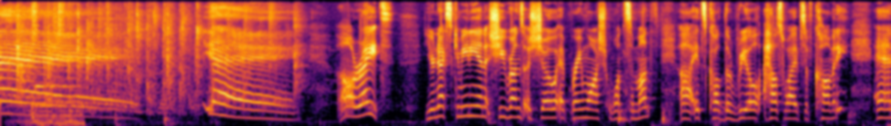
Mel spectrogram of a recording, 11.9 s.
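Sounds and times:
audience clapping and cheering: 0.0 - 4.1
speech: 4.5 - 11.8.

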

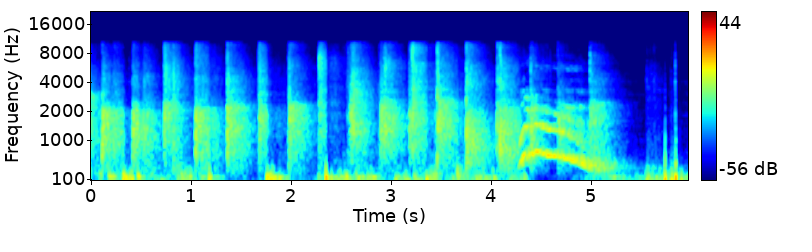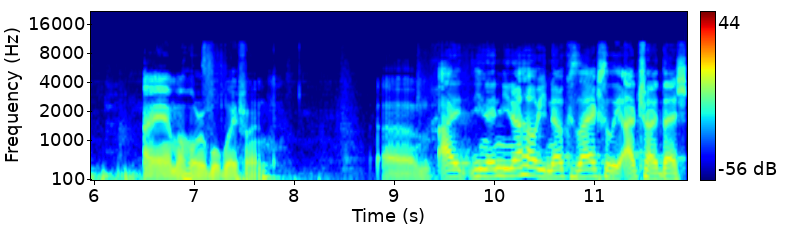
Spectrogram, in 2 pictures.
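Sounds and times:
sparse applause from a small audience: 0.0 - 5.4
speech: 6.6 - 8.0, 9.2 - 11.9.

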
